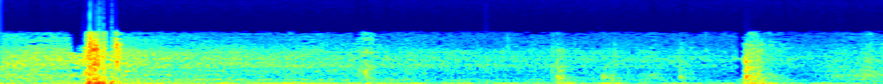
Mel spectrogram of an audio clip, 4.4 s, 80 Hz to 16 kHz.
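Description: A heavy car battery with a plastic case, an EverStart Maxx 78, being lowered and shifted into a truck's battery tray. A loud knock comes about half a second in, then a few small clunks and scrapes, and a second knock near the end, over a steady low hum.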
